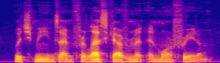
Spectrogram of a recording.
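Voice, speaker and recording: A man is speaking. His pace is moderate. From California, moved around US incl. Oklahoma and Hawaii. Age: 50s. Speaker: political candidate and video blogger. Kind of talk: self-recorded monologue.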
